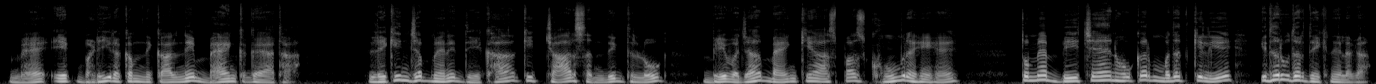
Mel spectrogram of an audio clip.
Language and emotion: Hindi, fearful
